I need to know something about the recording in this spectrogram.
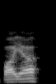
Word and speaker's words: Baja: my mom's hometown of baya which is pronounced like baja or spelled like baja and it's actually in the south of hungary too so it's kind of funny but um boya is where the two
